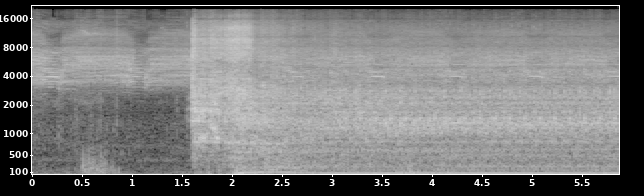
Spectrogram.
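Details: 2001 Dodge Cummins 24-valve diesel that had been surging and stalling after a fill-up of bad diesel. After draining the tank, it cranks briefly, catches and settles into a steady, even idle with no hunting; sounds healthy.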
